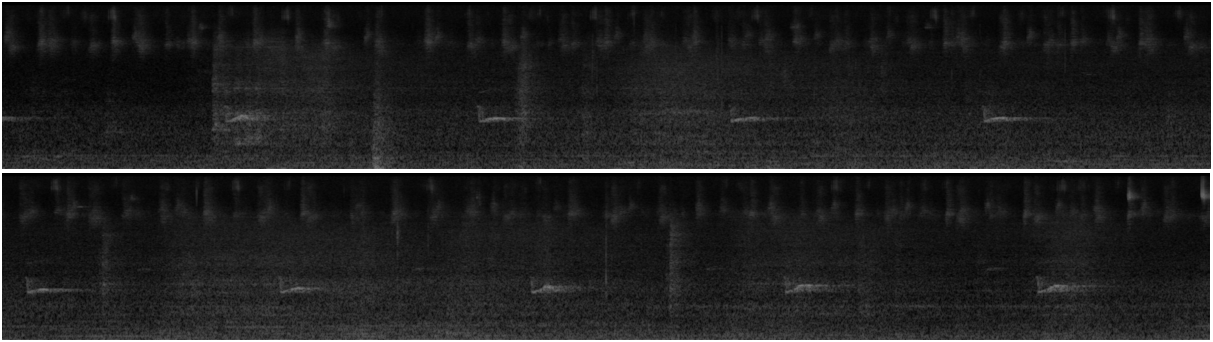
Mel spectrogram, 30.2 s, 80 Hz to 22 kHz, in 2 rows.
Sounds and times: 0.0s crickets 30.2s
1.9s cars 30.2s
12.3s small owl 13.0s

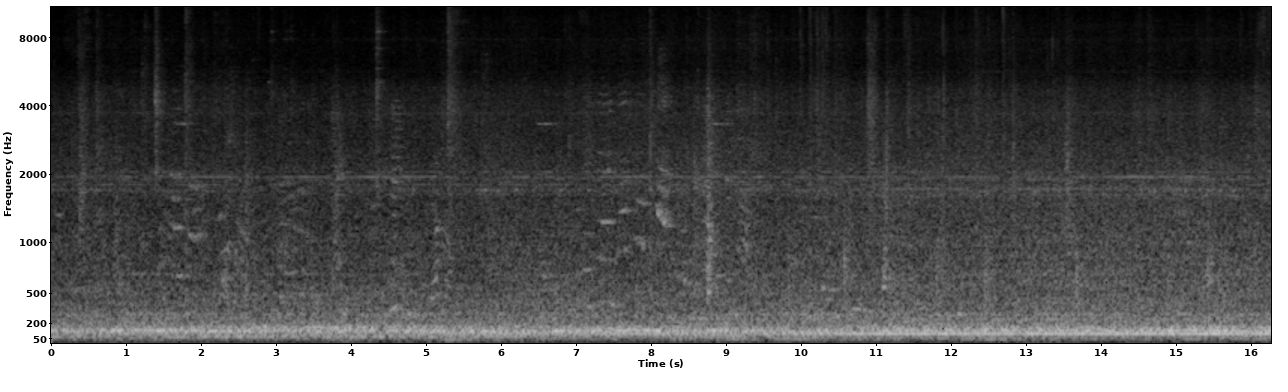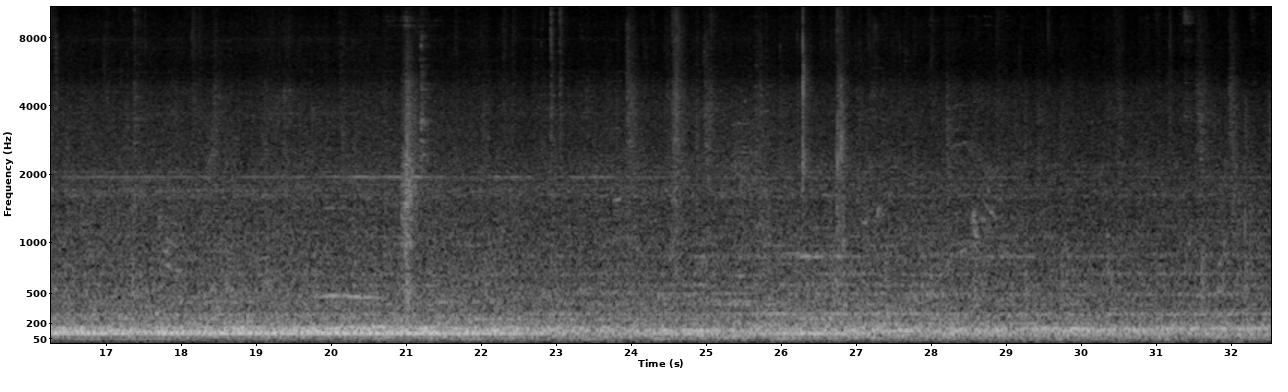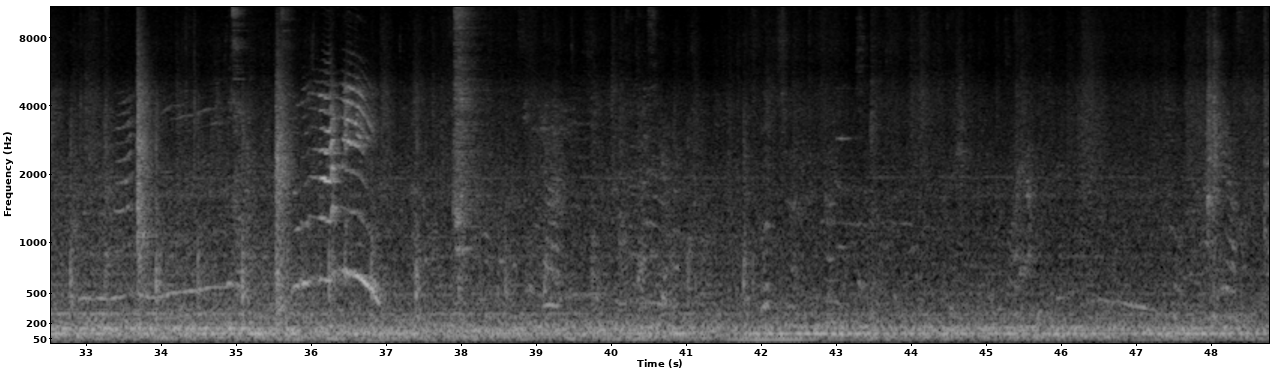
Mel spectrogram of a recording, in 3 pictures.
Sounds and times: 0.0s seep hum of the refrigerators 48.7s
0.1s voices 48.7s

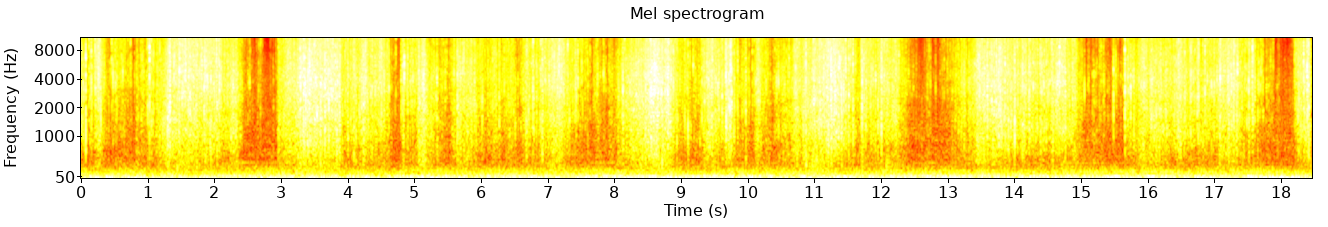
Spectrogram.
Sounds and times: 0.0s dry poplar leaves, steps 18.4s

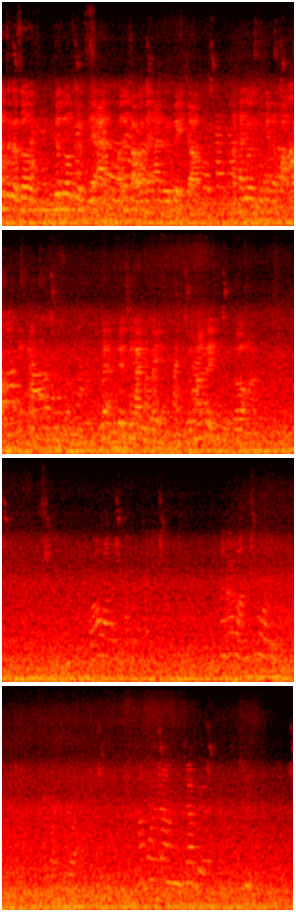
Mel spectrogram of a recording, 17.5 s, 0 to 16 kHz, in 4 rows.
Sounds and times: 0.0s waves 17.5s

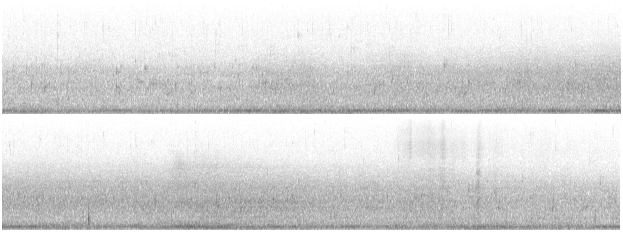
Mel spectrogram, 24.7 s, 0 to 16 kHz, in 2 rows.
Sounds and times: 0.0s Gurgling creek beneath massive temporary timber roadway 24.7s

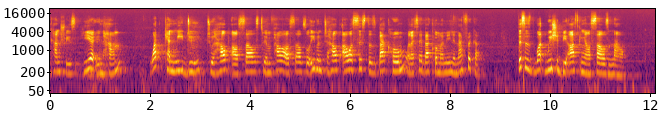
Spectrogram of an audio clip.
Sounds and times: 0.0s speech 8.8s
9.4s speech 11.8s

